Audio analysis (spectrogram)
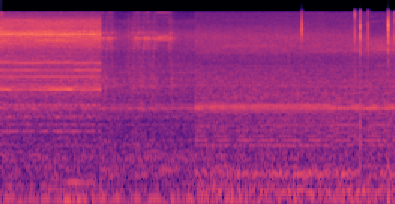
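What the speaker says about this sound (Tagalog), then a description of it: "Ganito naman po yung tamang pag-nozzle test." A DTF printer runs a nozzle test, a steady mechanical whir and hum with a tonal shift partway through as the print carriage moves, heard close and alone.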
